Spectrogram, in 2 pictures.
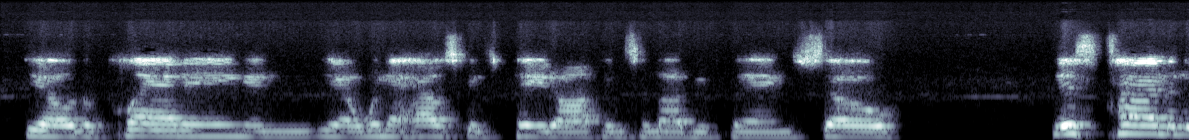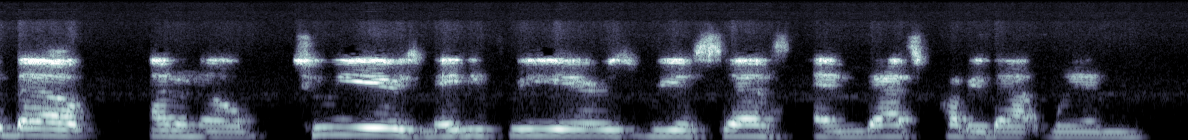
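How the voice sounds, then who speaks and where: At a fairly slow pace, a man speaks in a fairly high voice. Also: fairly even intonation. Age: 60s. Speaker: community college educator and administrator. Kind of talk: casual chat. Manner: halting.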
